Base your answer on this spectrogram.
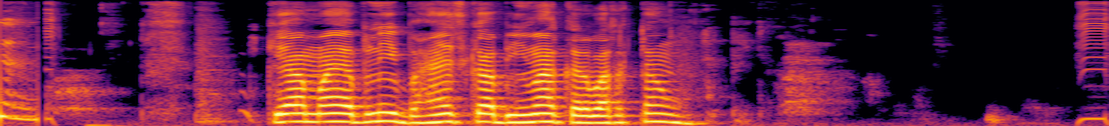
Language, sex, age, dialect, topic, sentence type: Hindi, male, 25-30, Awadhi Bundeli, banking, question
